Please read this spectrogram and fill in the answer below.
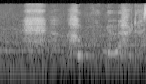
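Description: A woman crying: a sharp gasping breath about half a second in, then broken sobs and whimpers.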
